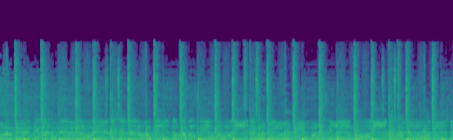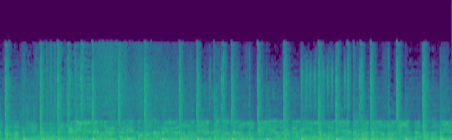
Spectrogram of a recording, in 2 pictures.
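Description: A French rap song plays steadily and loudly on the radio station Move, driven by a heavy, regularly repeating bass beat with dense layered production filling the whole stretch without pause.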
